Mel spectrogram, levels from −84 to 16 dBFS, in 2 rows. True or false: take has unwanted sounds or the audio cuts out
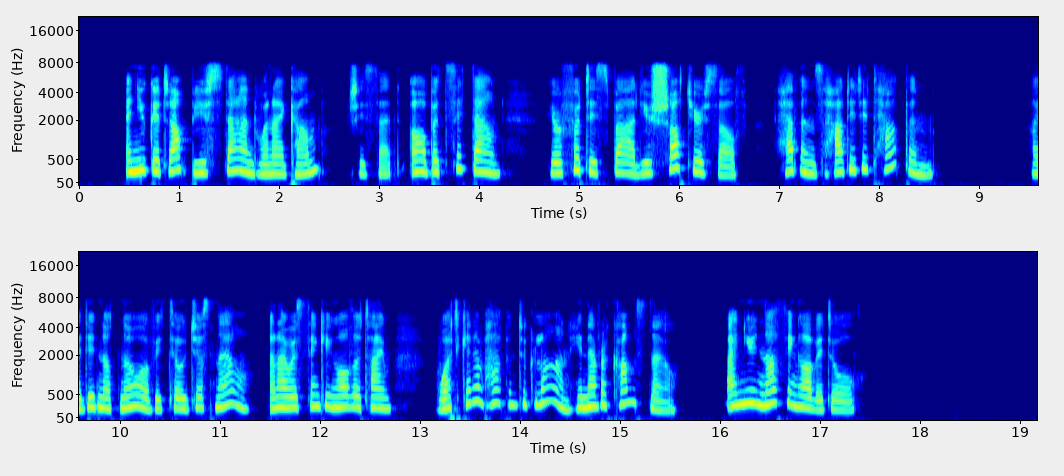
false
